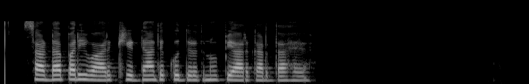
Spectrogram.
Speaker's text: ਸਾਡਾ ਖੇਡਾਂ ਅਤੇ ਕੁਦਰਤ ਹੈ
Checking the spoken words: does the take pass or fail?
fail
